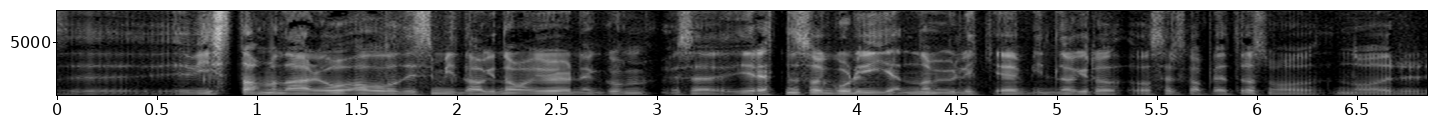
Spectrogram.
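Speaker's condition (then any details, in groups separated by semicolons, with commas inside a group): No condition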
